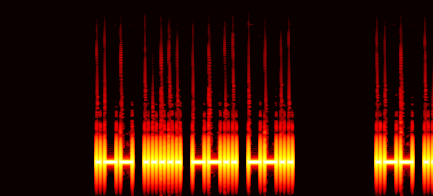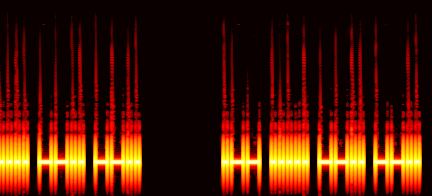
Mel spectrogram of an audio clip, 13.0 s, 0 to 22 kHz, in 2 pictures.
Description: Morse code, heard as a keyed tone, about 20 wpm, 700 Hz. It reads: W5ZZ W5ZZ W5ZZ
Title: USA Call Signs - 4 Characters - Repeated 3x - 20wpm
